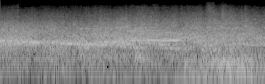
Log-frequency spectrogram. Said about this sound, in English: The sedan fishtails into the street, narrowly missing several cars.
